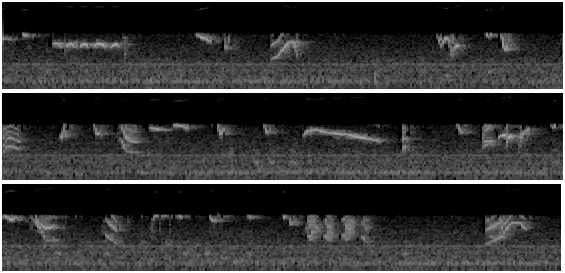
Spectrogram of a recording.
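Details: Yellow-fronted canary delivering a long song: rapid bursts of chirps, short whistled notes and quick trills, some sweeping downward, strung together with brief pauses throughout, over a faint steady background hum.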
